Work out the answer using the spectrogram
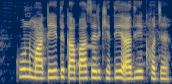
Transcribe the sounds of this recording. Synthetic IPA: kunmaʈit̪kapaseɾkʰet̪iəd̪ʱikɦot͡ʃɛ

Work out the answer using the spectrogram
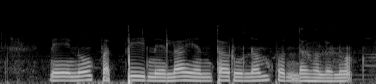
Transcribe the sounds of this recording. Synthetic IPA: neːnupɐt̪ːinɛlɐɛnt̪ɐɾuɳɐmpɔnd̪ɐɣɐɭɐnu

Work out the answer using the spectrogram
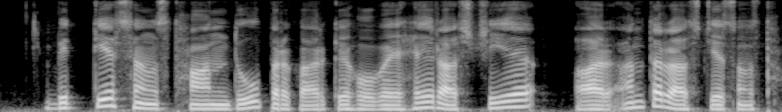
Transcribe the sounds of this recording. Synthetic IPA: bɪt̪ːjəsə̃nst̪ʰaːnd̪uːpɾəkaːɾkeɦoːʋəeɦɛɾaːʃʈɾiːjə | ɔːɾə̰̃nt̪əɾːaːʃʈɾijəsə̃nst̪ʰaː

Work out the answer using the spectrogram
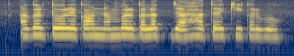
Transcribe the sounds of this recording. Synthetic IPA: əɡəɾt̪oɾekaːʊ̃ɳʈnə̃mbəɾɡələt̪̚d͡ʒaːɦat̪ɛkikəɾboː

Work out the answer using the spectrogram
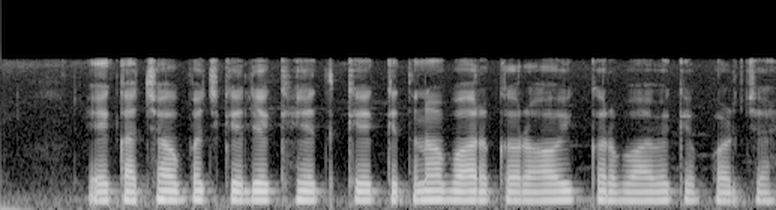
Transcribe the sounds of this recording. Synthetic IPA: ekətːʃʰaupət͡ʃkelijekʰet̪kekɪt̪nabaɾkəɾaikəɾbabekepəɽt͡ʃaɦ

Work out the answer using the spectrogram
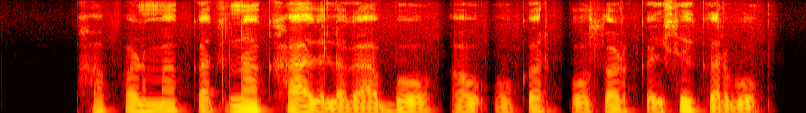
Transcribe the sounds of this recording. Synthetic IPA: pʰəpʰəɽ̃mẽkət̪nakʰaːd̪ləɡaːboəuoːkəɾpoːsəɽkəɪsekəɾbo

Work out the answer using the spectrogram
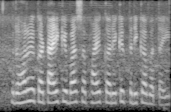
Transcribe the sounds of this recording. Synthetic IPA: ɾɔɦəɾkekɐʈaːikebaːd̪sɐpʰaːikɐɾeket̪ɐɾiːkabɐt̪aːi

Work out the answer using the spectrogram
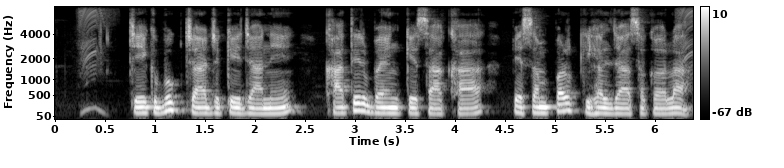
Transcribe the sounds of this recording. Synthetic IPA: t͡ʃeːkbʊkt͡ʃaːɾd͡ʒked͡ʒaːne | kʰaːt̪iɾbɛ̃ŋkːesaːkʰapesəmpəɾkːiɦəld͡ʒasəkəlaː

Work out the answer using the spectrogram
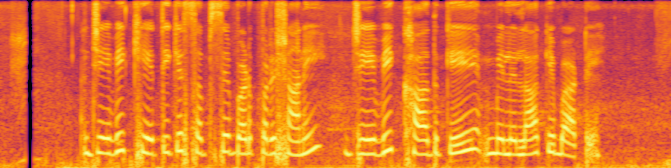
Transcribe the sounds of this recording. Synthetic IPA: d͡ʒeːʋikʰːeːt̪ikesɐbsebɐɽpəɾeːʃaːnid͡ʒeːʋɪkʰːaːd̪kemɪllakebaːʈḛ̃ː

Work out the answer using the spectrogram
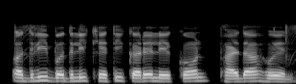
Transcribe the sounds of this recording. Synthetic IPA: əd̪libəd̪likʰeːt̪ikəɾelekɔːnpʰaːɪd̪aɦoeːl

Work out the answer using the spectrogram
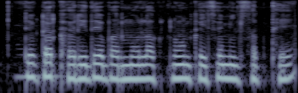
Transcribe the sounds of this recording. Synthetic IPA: ʈeːkʈəɾkʰəɾiːd̪ebəɾmoːləkloːnkəɪsemɪlsəkt̪ɦeː

